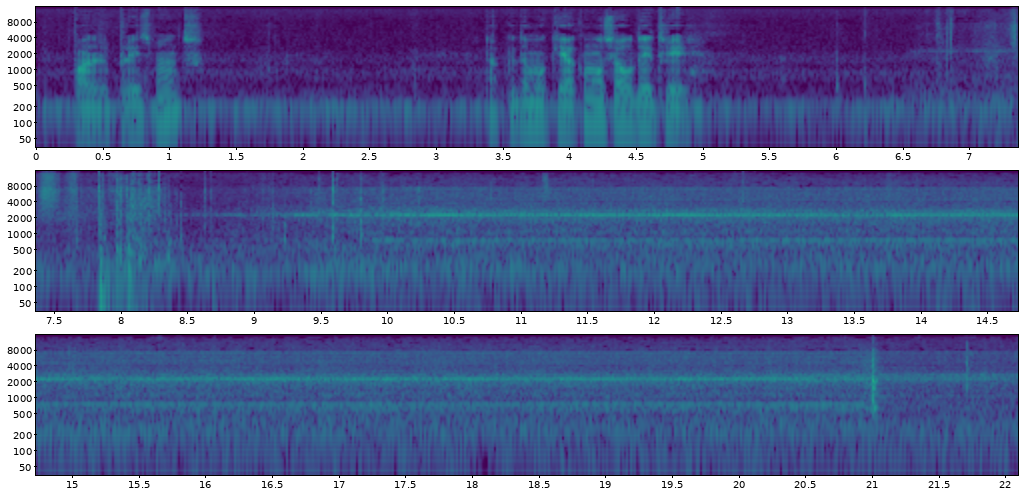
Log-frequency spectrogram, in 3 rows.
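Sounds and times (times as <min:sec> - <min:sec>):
brake caliper motors whining: 0:06.6 - 0:22.0.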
